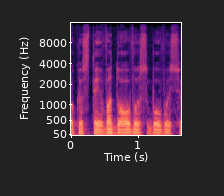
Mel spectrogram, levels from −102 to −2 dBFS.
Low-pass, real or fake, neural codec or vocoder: 14.4 kHz; fake; vocoder, 44.1 kHz, 128 mel bands, Pupu-Vocoder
